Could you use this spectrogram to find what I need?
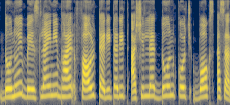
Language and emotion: Goan Konkani, neutral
